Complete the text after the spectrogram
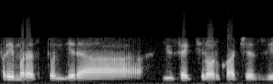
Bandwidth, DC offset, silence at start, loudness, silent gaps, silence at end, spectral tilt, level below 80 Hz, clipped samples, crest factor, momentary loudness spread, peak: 6.6 kHz; under 0.1%; 0 s; -14 LUFS; none; 0 s; -6 dB/octave; -60 dBFS; under 0.1%; 14 dB; 6 LU; 0 dBFS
